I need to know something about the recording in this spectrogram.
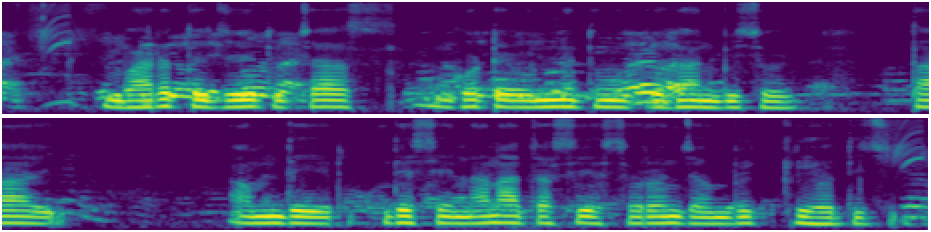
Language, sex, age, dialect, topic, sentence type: Bengali, male, 18-24, Western, agriculture, statement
